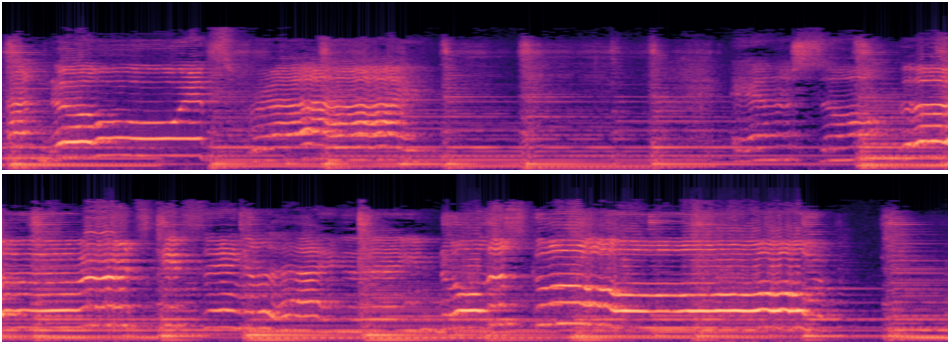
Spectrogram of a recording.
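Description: A woman singing solo while strumming chords on a nylon-string classical guitar, holding a long note near the end.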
